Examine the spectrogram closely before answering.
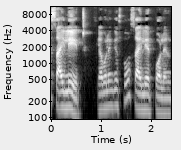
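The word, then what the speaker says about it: psilate: हो, उसको बोलते हैं साइलेट। क्या बोलेंगे उसको, साइलेट पॉलन ग्रेन। ठीक, साइलेट, पी साइलेंट रहेगा, पी साइलेट।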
